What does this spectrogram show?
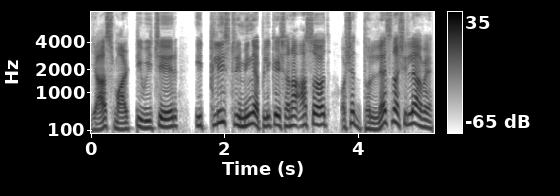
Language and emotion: Goan Konkani, surprised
